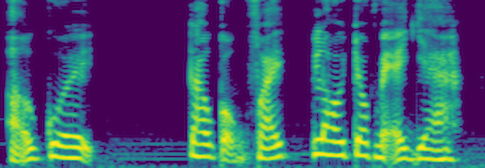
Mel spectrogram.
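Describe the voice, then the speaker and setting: A shaken young man, stammering and trembling with guilt, as a woman puts him on in a storybook reading. His voice sits low and stays close and dry. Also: a little slow, a little mellow, no echo, faint music behind. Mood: panicked guilt. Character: young man, a frightened guilt-ridden office manager.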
